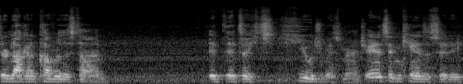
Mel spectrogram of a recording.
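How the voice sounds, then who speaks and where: Over noticeable background noise, a man talks very fast in a fairly high pitch with ordinary pitch variation. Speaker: sports podcast co-host. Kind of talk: casual chat.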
